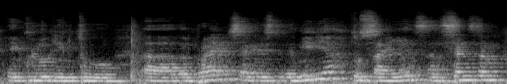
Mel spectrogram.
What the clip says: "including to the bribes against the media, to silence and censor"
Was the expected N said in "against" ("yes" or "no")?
no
